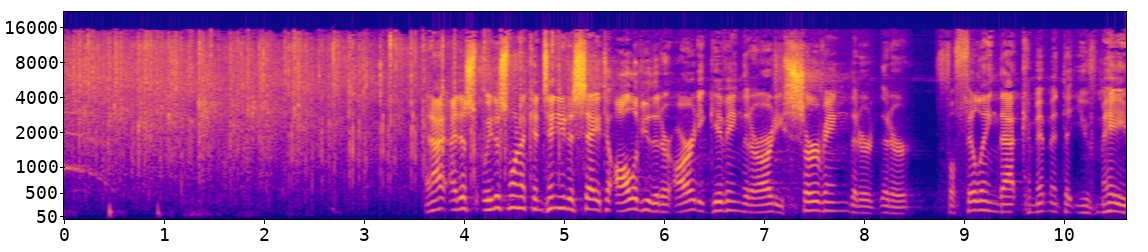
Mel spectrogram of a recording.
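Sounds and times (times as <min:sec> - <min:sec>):
audience clapping: 0:00.0 - 0:04.8
speech: 0:03.6 - 0:10.6.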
